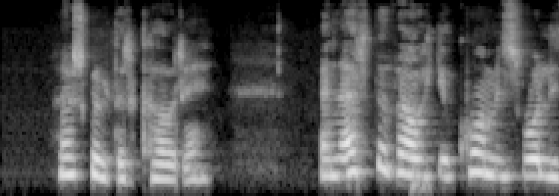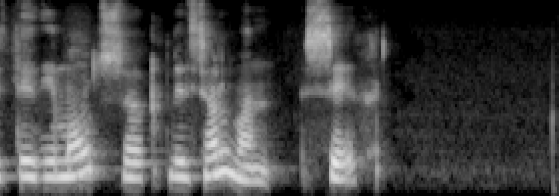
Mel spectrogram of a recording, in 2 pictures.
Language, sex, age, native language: Icelandic, female, 50-59, Icelandic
